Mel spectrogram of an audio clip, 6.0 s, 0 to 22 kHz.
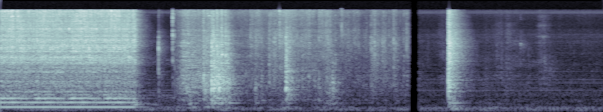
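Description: Hoverboard hub motor (brushless DC) running on a ZS-X11H controller with a loud, steady hum and hiss, then stopping abruptly about a second and a half in. A few light clicks follow. The loud running is the sign of improperly connected Hall sensor cables.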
